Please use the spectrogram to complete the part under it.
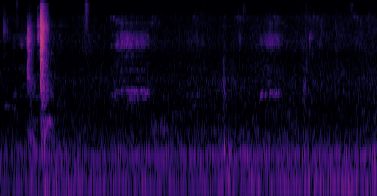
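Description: Goats on a farm bleat while waiting for their feed: a short loud cry near the start, then a quieter stretch with soft shuffling and faint knocks.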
